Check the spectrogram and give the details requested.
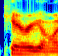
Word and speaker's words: Kerrion: an oldest child named carry-on and it's pronounced carrying on like the luggage you're taking on an airplane and i didn't realize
